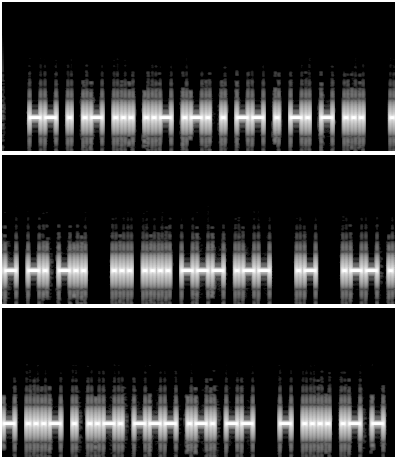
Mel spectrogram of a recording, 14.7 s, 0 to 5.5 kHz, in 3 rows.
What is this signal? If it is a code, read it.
Morse code, heard as a keyed tone, about 25 wpm, 600 Hz. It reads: MEASUREMENTS AND SHOW A WAVEFORM THAT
